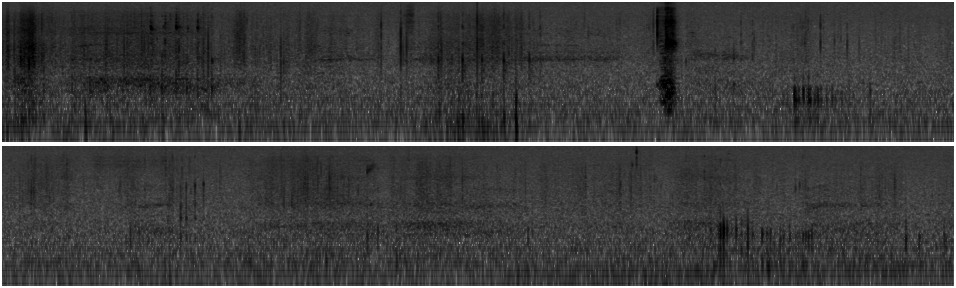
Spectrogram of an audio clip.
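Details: Adult man's hunger stomach growling while playing a game, heard with the listener lying on his belly: quiet gurgling and rumbling bowel sounds with a few sharper squelches.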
